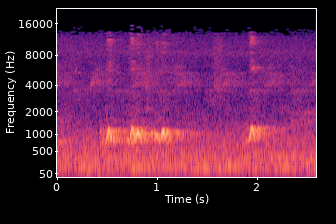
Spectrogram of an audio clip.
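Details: Asian koel giving three quick, clear mid-pitched notes in close succession, then a pause and a single matching note, over faint steady background noise.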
